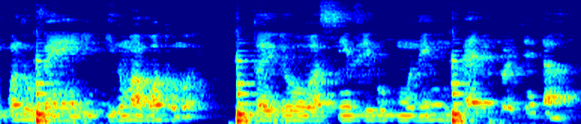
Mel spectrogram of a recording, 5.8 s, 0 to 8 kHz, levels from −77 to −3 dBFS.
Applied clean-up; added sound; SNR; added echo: classical method WPE with log-MMSE.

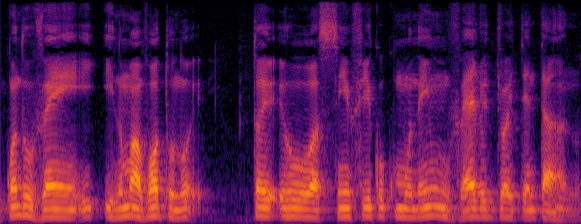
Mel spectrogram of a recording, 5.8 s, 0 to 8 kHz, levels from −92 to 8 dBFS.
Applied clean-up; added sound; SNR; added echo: none; none; none; none.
